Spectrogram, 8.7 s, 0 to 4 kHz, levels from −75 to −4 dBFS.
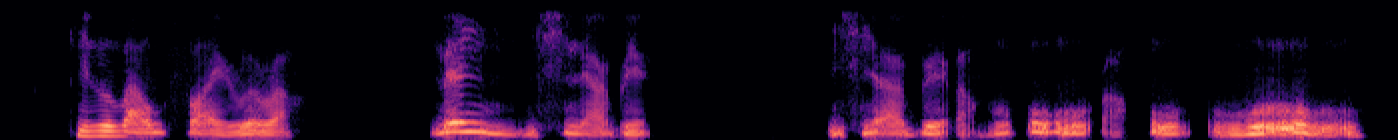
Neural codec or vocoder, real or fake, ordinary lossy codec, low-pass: autoencoder, 44.1 kHz, a latent of 192 numbers a frame, MeloTTS; fake; none; 3.6 kHz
